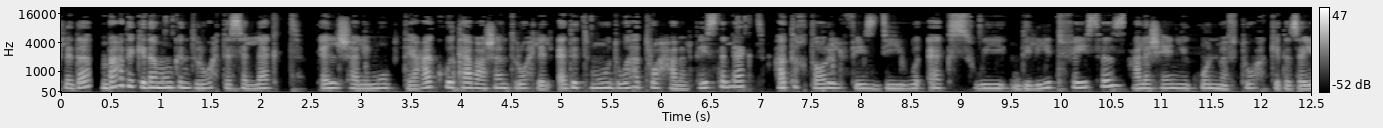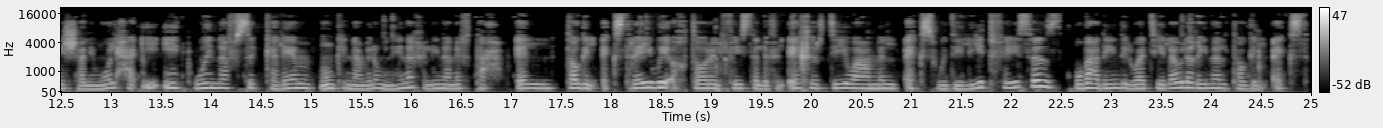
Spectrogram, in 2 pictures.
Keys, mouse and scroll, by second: 0.3 click, 1.0 click, 1.7-2.3 middle drag, 2.5 scroll up 2, 2.6-2.9 shift+middle drag, 2.9 shift+scroll down 1, 3.2-3.5 scroll up 1, 3.8 Tab, 5.2 click, 6.7 click, 7.5 x, 9.9 middle click, 10.6 middle click, 12.0 middle click, 12.6 shift+middle click, 13.7 shift+middle click, 14.2 middle click, 14.4 scroll up 1, 14.7 scroll down 1, 15.7 click, 15.7 scroll down 1, 16.6 middle click, 18.2 click, 19.0 x, 20.5 middle click, 20.9 s, 21.0-21.5 scroll down 3, 21.5 middle click, 22.2 scroll up 2, 22.5 middle click, 23.7 click, 24.1 shift+middle click.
